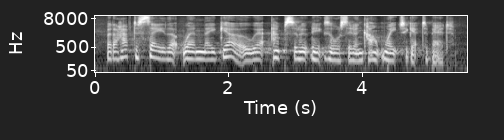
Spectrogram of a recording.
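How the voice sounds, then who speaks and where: At a moderate pace, a woman speaks with a very deep, low pitch and fairly even intonation, against noticeable background noise. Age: 60s. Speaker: guest speaker at a church service. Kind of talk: scripted dramatic reading.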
